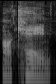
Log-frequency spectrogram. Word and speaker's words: arcane: saying this word again first of all arcane and he's the British English version arcane and again the British version is a little bit longer Arcane arcane now I'm not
